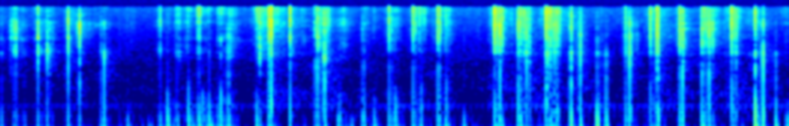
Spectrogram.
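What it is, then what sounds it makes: Glass chunk, rapidly tapped. A solid, irregular chunk of translucent teal glass is held close to the microphone and tapped rapidly with the fingertips and short nails. It gives a quick, uneven run of short, dry taps and clicks with a soft, low, thumpy body and bright edges. Each tap dies away almost instantly with no ring.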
